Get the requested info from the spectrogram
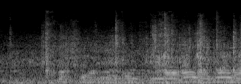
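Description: Faint voices talking over a low, steady rumble.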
